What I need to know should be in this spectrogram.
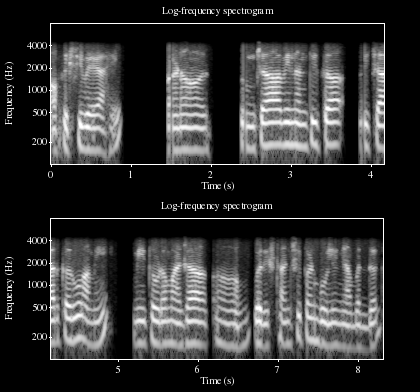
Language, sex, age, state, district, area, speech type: Marathi, female, 60+, Maharashtra, Thane, urban, conversation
